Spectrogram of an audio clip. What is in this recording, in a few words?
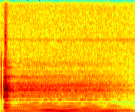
mac start; mactheme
